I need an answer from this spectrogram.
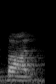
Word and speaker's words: Bod: Nobody Owens, and they call him Bod for short. And she's like, it's Bud. You don't say nobody, you say nobody. I'm like, yeah, but it's spelled B-O-D. His name is Bod.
